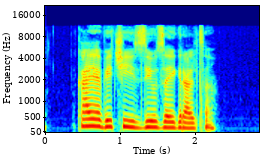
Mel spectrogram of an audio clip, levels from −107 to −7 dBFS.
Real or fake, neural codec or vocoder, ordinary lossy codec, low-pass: real; none; none; none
